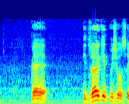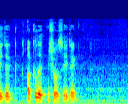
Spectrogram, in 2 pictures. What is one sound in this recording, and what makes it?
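An elderly man speaks calmly and earnestly into a close microphone.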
